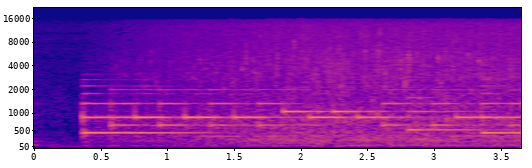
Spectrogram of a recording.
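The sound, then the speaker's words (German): A small fountain in the garden of a bungalow, half an hour southeast of Los Angeles, splashes steadily, starting abruptly and continuing without pause, with several sustained, bright melodic tones ringing above the water. “Im Garten eines Bungalows, eine halbe Stunde südöstlich von Los Angeles, plätschert ein kleiner Springbrunnen.”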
